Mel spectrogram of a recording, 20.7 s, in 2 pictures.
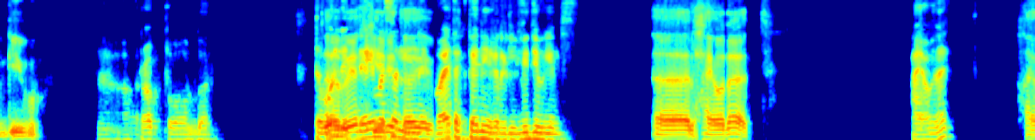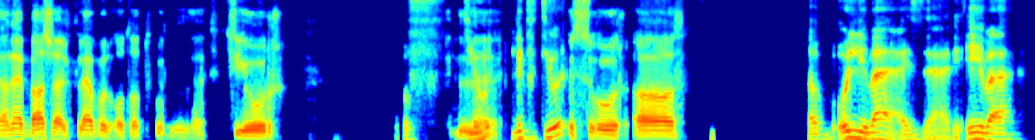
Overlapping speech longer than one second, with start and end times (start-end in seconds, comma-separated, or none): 3.2-4.5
